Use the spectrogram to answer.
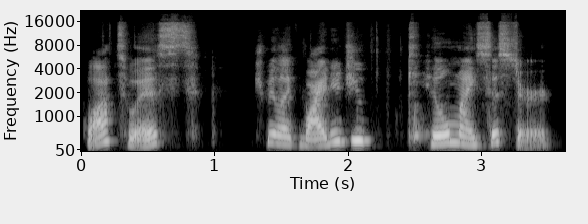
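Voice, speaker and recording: A woman's voice: fairly high pitch, lively intonation, measured pace, dark tone, no echo, clean studio sound. A woman chatting casually as she draws on a livestream, teasing her viewers with playful mock exasperation. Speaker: art streamer. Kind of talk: casual livestream chat while drawing.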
